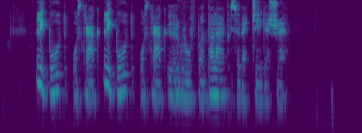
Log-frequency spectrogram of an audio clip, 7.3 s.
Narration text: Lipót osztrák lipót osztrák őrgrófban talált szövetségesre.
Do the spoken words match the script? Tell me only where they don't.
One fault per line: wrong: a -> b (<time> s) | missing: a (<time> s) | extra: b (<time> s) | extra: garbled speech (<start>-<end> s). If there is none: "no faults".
no faults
